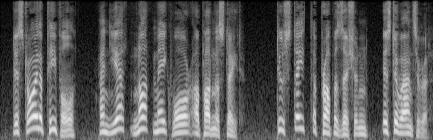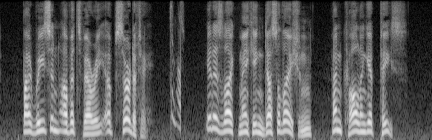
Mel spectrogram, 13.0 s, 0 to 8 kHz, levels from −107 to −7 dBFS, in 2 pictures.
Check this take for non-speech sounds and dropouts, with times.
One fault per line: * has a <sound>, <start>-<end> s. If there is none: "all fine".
* has a chirp, 9.0-9.3 s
